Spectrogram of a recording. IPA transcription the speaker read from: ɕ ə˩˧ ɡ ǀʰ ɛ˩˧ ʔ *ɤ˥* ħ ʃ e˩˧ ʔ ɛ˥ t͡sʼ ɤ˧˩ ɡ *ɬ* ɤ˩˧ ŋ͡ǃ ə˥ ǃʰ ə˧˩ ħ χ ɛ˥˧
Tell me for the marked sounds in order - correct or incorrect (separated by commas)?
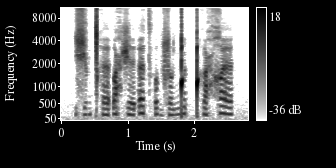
incorrect, correct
